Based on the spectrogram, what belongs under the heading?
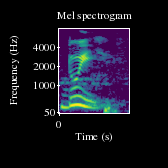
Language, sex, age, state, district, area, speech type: Nepali, female, 18-30, West Bengal, Darjeeling, rural, read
